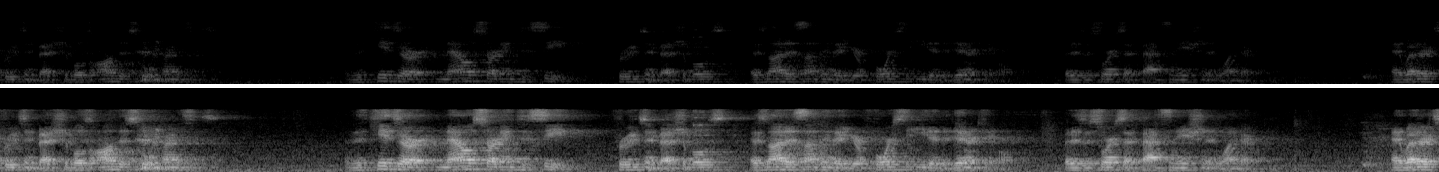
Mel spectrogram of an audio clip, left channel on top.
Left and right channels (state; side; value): quieter; left; 27.0 dB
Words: and vegetables on the school premises. And the kids are now starting to see fruits and vegetables as not as something that you're forced to eat at the dinner table, but as a source of fascination and wonder. And whether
